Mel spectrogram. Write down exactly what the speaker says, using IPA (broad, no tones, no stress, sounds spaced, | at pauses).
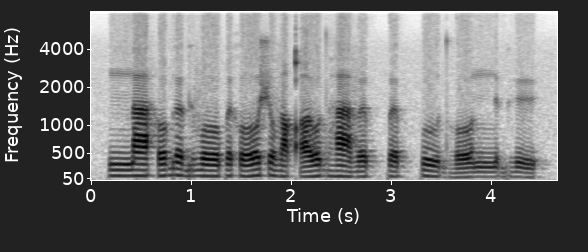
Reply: nː aː h o ɡ ɵː ɡ ɨ v oː p ɵ x oː ʃ o v a qʼ oː dʱ aː v ɵː pː ɵː pː uː dʱ oː nː ʉ ɡʱ ʉ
